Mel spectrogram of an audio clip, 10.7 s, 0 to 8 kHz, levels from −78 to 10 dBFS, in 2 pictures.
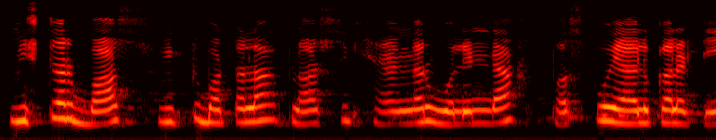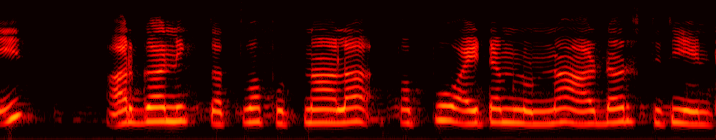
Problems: none marked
